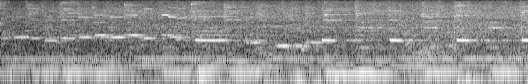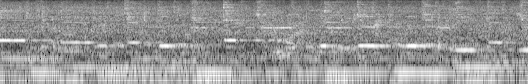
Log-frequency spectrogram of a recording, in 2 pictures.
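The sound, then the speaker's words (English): A tin whistle (a little fife) plays a slow melody of sustained, high notes that step between pitches, over a steady rushing wash of water-like noise and murmuring voices, in a spot with stumps and tables to sit on. “Little known fact, that's me playing a little fife. A tin whistle, if you will.”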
